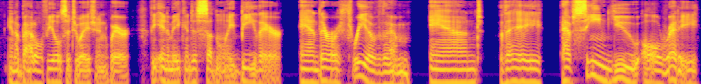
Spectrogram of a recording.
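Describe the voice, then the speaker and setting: A man working as game master, narrating a tabletop horror game in a deliberate storyteller's way mixed with casual chat. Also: medium pitch, gravelly, no room sound.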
